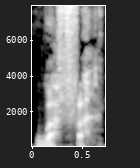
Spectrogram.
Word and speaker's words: WAF: J'ai nommé WAF, comme ça se prononce, ou plutôt d'ailleurs comme ça s'aboie.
